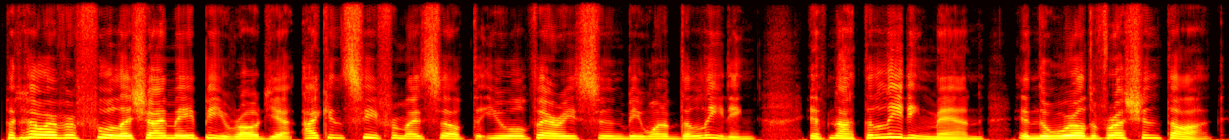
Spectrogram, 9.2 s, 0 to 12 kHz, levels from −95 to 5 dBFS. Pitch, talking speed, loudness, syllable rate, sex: 190 Hz, 200 wpm, -19 LUFS, 5.2 syllables/s, male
